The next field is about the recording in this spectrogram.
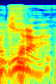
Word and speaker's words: Gojira: Gojira, as yep. it's pronounced in Japanese.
